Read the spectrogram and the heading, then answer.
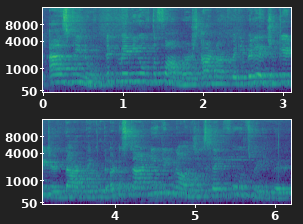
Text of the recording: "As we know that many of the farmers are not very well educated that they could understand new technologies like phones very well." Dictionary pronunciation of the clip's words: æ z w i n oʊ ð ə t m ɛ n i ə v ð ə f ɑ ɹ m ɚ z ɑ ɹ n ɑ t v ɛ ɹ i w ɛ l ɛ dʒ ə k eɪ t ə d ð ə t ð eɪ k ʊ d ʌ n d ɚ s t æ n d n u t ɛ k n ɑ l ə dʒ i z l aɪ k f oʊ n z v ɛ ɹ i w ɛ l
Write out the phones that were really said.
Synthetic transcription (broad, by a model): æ z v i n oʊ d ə t m ɛ n i ə v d ə f ɑ ɹ m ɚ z ɑ ɹ n ɑ t v ɛ ɹ i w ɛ l ɛ dʒ ə k eɪ t ə d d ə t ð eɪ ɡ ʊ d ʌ n d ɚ s t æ n d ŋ t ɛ k n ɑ l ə dʒ i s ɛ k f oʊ z v ɛ ɹ i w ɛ l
